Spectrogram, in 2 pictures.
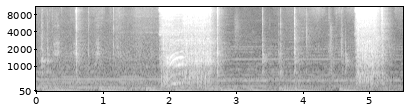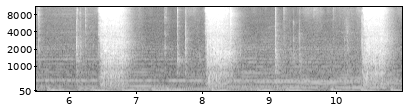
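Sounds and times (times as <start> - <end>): pneumatic impact wrench bursts: 1.8 - 2.8, 4.8 - 5.4, 6.4 - 7.0, 8.0 - 8.6, 10.4 - 10.9.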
